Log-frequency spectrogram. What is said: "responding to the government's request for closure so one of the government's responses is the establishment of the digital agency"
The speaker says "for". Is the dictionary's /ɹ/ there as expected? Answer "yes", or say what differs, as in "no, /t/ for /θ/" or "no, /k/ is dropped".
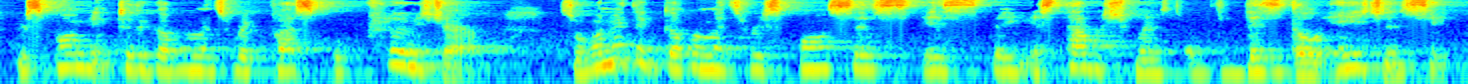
no, /l/ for /ɹ/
